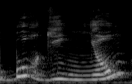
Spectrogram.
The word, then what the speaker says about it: bourguignon: tem um GN ali esse GN ele vai ter som de NH em francês como no italiano por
